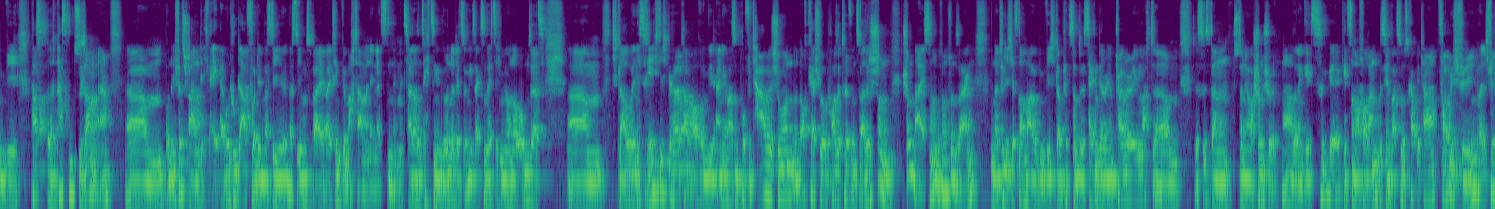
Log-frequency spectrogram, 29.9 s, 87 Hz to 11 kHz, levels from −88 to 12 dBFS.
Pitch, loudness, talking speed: 100 Hz, -19 LUFS, 220 wpm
